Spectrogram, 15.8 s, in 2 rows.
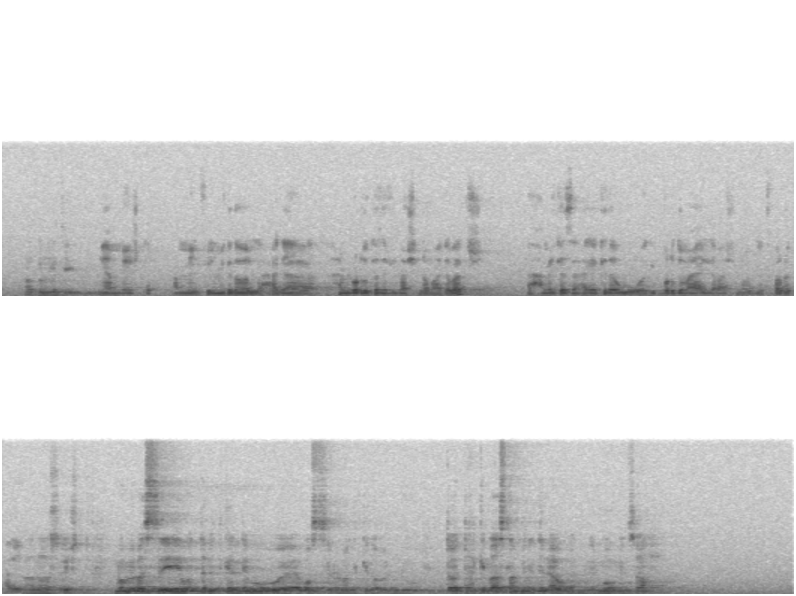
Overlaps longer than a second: none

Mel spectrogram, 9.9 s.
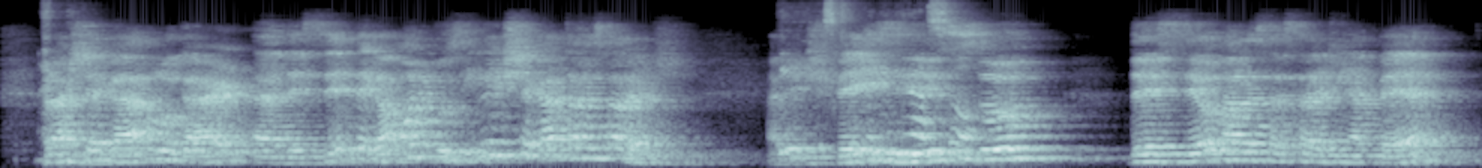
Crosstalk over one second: present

